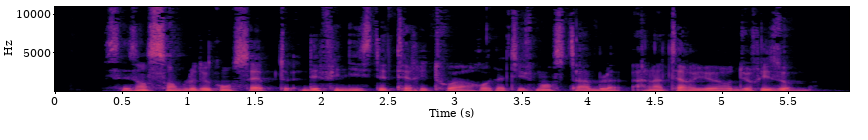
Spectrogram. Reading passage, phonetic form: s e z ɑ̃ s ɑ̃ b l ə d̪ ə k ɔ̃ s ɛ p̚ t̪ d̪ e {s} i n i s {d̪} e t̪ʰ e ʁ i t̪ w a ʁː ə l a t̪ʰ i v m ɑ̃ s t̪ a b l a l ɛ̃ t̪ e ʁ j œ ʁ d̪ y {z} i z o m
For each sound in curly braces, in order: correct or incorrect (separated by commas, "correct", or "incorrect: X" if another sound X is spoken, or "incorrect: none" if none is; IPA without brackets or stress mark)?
incorrect: f, correct, incorrect: ʁ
